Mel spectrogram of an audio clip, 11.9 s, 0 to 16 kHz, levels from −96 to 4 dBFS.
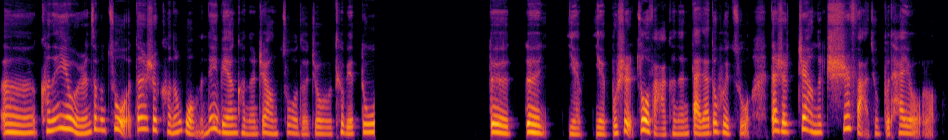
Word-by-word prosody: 呃， 210 Hz, -2 st, +1 dB
可 255 Hz, +4 st, -2 dB
能 280 Hz, +4 st, +2 dB
也 325 Hz, -, +2 dB
有 290 Hz, -7 st, +5 dB
人 190 Hz, +3 st, -1 dB
这 300 Hz, -, 0 dB
么 270 Hz, -2 st, -3 dB
做， 280 Hz, +2 st, +1 dB
但 295 Hz, +1 st, +2 dB
是 280 Hz, -2 st, +2 dB
可 220 Hz, -5 st, -7 dB
能 220 Hz, +4 st, -3 dB
我 175 Hz, -, +4 dB
们 205 Hz, -, -11 dB
那 300 Hz, +1 st, 0 dB
边 200 Hz, -2 st, +1 dB
可 195 Hz, -1 st, -5 dB
能 170 Hz, -1 st, -7 dB
这 185 Hz, -, -3 dB
样 180 Hz, -3 st, -4 dB
做 190 Hz, 0 st, -7 dB
的 -, -, -8 dB
就 175 Hz, -1 st, -5 dB
特 220 Hz, -, -4 dB
别 180 Hz, 0 st, -1 dB
多。 215 Hz, +4 st, +1 dB, 1.4 s
对， 210 Hz, -4 st, +7 dB, 0.2 s
对， 205 Hz, -4 st, +5 dB, 0.2 s
也 165 Hz, -2 st, -6 dB
也 170 Hz, -1 st, -2 dB
不 175 Hz, +4 st, -4 dB
是， 195 Hz, -, +2 dB
做 270 Hz, -1 st, +8 dB
法 170 Hz, -8 st, -7 dB
可 175 Hz, +3 st, -10 dB
能 170 Hz, +1 st, -6 dB
大 190 Hz, -1 st, +3 dB
家 180 Hz, +1 st, 0 dB
都 235 Hz, -, +1 dB
会 215 Hz, -4 st, -1 dB
做， 175 Hz, -, -8 dB, 0.2 s
但 260 Hz, -, +4 dB
是 230 Hz, -2 st, +3 dB
这 305 Hz, -, +4 dB
样 245 Hz, -7 st, +1 dB
的 215 Hz, -, -1 dB
吃 310 Hz, +8 st, 0 dB
法 315 Hz, -, -3 dB
就 185 Hz, -, -12 dB
不 175 Hz, -, -6 dB
太 200 Hz, -1 st, -2 dB
有 180 Hz, -, -2 dB
了。 -, -, -13 dB
205 Hz, 275 characters per minute, -21 LUFS, 180-240 Hz, 1.4 s, 做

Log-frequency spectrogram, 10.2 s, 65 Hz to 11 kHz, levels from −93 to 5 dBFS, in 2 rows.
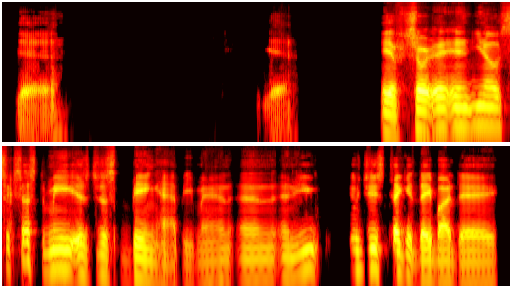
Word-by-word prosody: Yeah. 445 Hz, +2 st, -8 dB, 2.0 s
Yeah. 430 Hz, +4 st, -12 dB, 0.9 s
Yeah, 95 Hz, -2 st, +6 dB
for -, -, -12 dB
sure, 110 Hz, 0 st, +6 dB
and 115 Hz, +1 st, +3 dB
and, 115 Hz, 0 st, 0 dB
you 125 Hz, -, -1 dB
know, 120 Hz, -1 st, +1 dB
success 160 Hz, +7 st, -5 dB
to 110 Hz, -, -18 dB
me 125 Hz, +1 st, +2 dB
is 95 Hz, -4 st, 0 dB
just 105 Hz, -1 st, -6 dB
being 90 Hz, -3 st, +2 dB
happy, 75 Hz, 0 st, -9 dB
man, 80 Hz, +3 st, -12 dB
and 90 Hz, 0 st, -8 dB
and 95 Hz, +1 st, -9 dB
you 125 Hz, +5 st, -4 dB, 0.3 s
you 125 Hz, -, -6 dB
just 130 Hz, 0 st, -2 dB
take -, -, +5 dB
it -, -, -3 dB
day 85 Hz, -, +7 dB
by 85 Hz, -1 st, +1 dB
day, 80 Hz, 0 st, -2 dB
100 Hz, 160 wpm, -21 LUFS, 85-125 Hz, 2.0 s, day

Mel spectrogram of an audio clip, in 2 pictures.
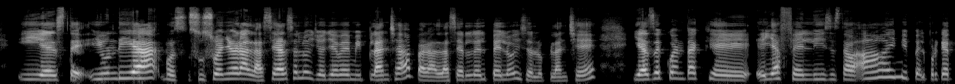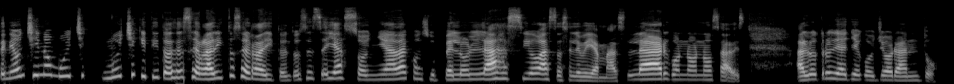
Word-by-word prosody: Y 235 Hz, -1 st, +1 dB
este 215 Hz, -, +3 dB
y 245 Hz, -, -4 dB
un 265 Hz, +1 st, -5 dB
día 285 Hz, +1 st, +9 dB
pues 220 Hz, -3 st, -1 dB
su 230 Hz, -, +3 dB
sueño 245 Hz, +2 st, +4 dB
era 255 Hz, -1 st, +7 dB
laceárselo, 240 Hz, +9 st, +2 dB
y 280 Hz, -, -11 dB
yo 225 Hz, -, -4 dB
llevé 225 Hz, +1 st, -2 dB
mi 225 Hz, -1 st, -6 dB
plancha 225 Hz, -, +2 dB
para 185 Hz, -, -1 dB
lacearle 210 Hz, +5 st, -3 dB
el 220 Hz, -, -7 dB
pelo 225 Hz, +2 st, -2 dB
y 270 Hz, -, -10 dB
se 200 Hz, -5 st, -6 dB
lo 170 Hz, -2 st, -11 dB
planché, 180 Hz, -, -4 dB, 0.3 s
y 225 Hz, -, +2 dB
haz 225 Hz, +2 st, +6 dB
de 275 Hz, +1 st, 0 dB
cuenta 275 Hz, -1 st, -2 dB
que 215 Hz, -, -1 dB
ella 345 Hz, -, 0 dB
feliz 235 Hz, -1 st, -5 dB
estaba: 225 Hz, -1 st, -2 dB, 0.3 s
"Ay 335 Hz, 0 st, -3 dB
mi 325 Hz, -, -7 dB
pelo", -, -, -10 dB
porque 240 Hz, +1 st, -2 dB
tenía 285 Hz, +8 st, -3 dB
un 370 Hz, -, -5 dB
chino 440 Hz, +1 st, -2 dB
muy 385 Hz, +1 st, -6 dB
chi 415 Hz, +1 st, -6 dB
muy 315 Hz, +7 st, -8 dB
chiquitito, 380 Hz, -, -4 dB
de 310 Hz, +2 st, -5 dB
ese -, -, -4 dB
cerradito, 265 Hz, +8 st, +2 dB
cerradito, 240 Hz, -, -1 dB
entonces 215 Hz, +9 st, -10 dB
ella 280 Hz, +4 st, -2 dB
soñaba 235 Hz, +3 st, -2 dB
con 265 Hz, -3 st, -15 dB
su 225 Hz, -4 st, -13 dB
pelo 225 Hz, +2 st, -3 dB
lacio, 255 Hz, +2 st, 0 dB
hasta 245 Hz, -4 st, 0 dB
se 205 Hz, -, -10 dB
le 185 Hz, -1 st, -6 dB
veía 170 Hz, -3 st, -2 dB
más 150 Hz, 0 st, -7 dB
largo, 235 Hz, +2 st, +4 dB
no, 220 Hz, -1 st, -9 dB
no 215 Hz, 0 st, -9 dB
sabes. -, -, -6 dB, 0.5 s
Al -, -, 0 dB
otro 255 Hz, +4 st, -6 dB
día 250 Hz, -2 st, -1 dB
llegó 225 Hz, -3 st, -9 dB
llorando, 195 Hz, -1 st, -7 dB
235 Hz, 210 wpm, -23 LUFS, 215-275 Hz, 0.5 s, día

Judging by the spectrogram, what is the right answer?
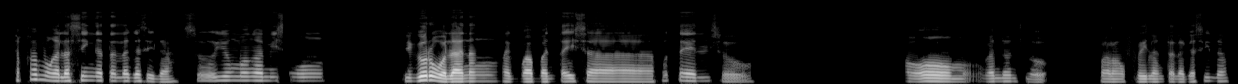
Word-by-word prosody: Tsaka 230 Hz, +5 st, -3 dB
mga 180 Hz, -5 st, +2 dB
lasing 190 Hz, +2 st, -5 dB
na 180 Hz, -, +2 dB
talaga 160 Hz, -1 st, -1 dB
sila. 130 Hz, -3 st, -5 dB
So, 85 Hz, 0 st, -9 dB
yung 185 Hz, +1 st, -4 dB
mga 185 Hz, -1 st, 0 dB
mismong 170 Hz, 0 st, -10 dB, 0.8 s
siguro 185 Hz, +5 st, +8 dB
wala 135 Hz, 0 st, +9 dB
nang 145 Hz, +1 st, -3 dB
nagbabantay 135 Hz, +1 st, -1 dB
sa 140 Hz, -, -3 dB, 0.7 s
hotel. 165 Hz, -2 st, -3 dB
So 65 Hz, -1 st, -10 dB, 1.6 s
Oo, 140 Hz, -1 st, +2 dB
gano'n 145 Hz, +1 st, -5 dB
po. 115 Hz, -2 st, -10 dB, 0.5 s
Parang 125 Hz, -2 st, -5 dB
free 130 Hz, -, -4 dB
lang 130 Hz, 0 st, -5 dB
talaga 125 Hz, +1 st, -6 dB
sila. 155 Hz, -3 st, -10 dB
145 Hz, 120 wpm, -22 LUFS, 130-170 Hz, 1.6 s, wala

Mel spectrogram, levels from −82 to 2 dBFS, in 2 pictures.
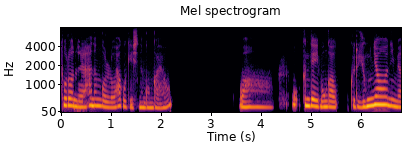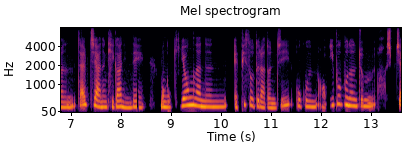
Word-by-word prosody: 토론을 235 Hz, -7 st, +2 dB
하는 240 Hz, +1 st, +2 dB
걸로 185 Hz, -3 st, -3 dB
하고 215 Hz, +1 st, -4 dB
계시는 175 Hz, 0 st, -3 dB
건가요? 170 Hz, +5 st, -4 dB, 1.4 s
와. 190 Hz, -1 st, -3 dB, 0.4 s
어 280 Hz, -, 0 dB
근데 235 Hz, -3 st, +5 dB
뭔가 200 Hz, -1 st, 0 dB, 0.3 s
그래도 200 Hz, -4 st, -5 dB
6 195 Hz, +3 st, +3 dB
년이면 235 Hz, -8 st, +6 dB
짧지 270 Hz, -3 st, -1 dB
않은 195 Hz, -3 st, +1 dB
기간인데 195 Hz, -1 st, -1 dB, 0.5 s
뭔가 190 Hz, -1 st, 0 dB
기억나는 215 Hz, -5 st, +2 dB
에피소드라든지 230 Hz, -, -5 dB
혹은 205 Hz, -3 st, -3 dB
'어 -, -, -10 dB
이 255 Hz, +2 st, -5 dB
부분은 265 Hz, -5 st, 0 dB
좀 220 Hz, +1 st, -2 dB
어 275 Hz, -, -14 dB
쉽지 -, -, -4 dB
205 Hz, 260 characters per minute, -22 LUFS, 190-245 Hz, 1.4 s, 년이면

